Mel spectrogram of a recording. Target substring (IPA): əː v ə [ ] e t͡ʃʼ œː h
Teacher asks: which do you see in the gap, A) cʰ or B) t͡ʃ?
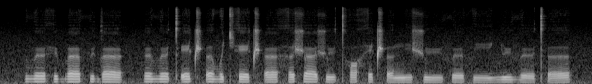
A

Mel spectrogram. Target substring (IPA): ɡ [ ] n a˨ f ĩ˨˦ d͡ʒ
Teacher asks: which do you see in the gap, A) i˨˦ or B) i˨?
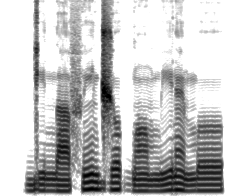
B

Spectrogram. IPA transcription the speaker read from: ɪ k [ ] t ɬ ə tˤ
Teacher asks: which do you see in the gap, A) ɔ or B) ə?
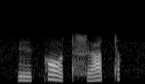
A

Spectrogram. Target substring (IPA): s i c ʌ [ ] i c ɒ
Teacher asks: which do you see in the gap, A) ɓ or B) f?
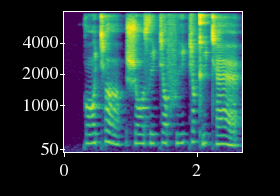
B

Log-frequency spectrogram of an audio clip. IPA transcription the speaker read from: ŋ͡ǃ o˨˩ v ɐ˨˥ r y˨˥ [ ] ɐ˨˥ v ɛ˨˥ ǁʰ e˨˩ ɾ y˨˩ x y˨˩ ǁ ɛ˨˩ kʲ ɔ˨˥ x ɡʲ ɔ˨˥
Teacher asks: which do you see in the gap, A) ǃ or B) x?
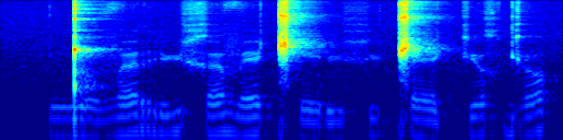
B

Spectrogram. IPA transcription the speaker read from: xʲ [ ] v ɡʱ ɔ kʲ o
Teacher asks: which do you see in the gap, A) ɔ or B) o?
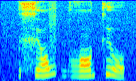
A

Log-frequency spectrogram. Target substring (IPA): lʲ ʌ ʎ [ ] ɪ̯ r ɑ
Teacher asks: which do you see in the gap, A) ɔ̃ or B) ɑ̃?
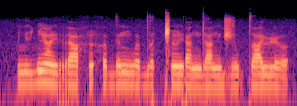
B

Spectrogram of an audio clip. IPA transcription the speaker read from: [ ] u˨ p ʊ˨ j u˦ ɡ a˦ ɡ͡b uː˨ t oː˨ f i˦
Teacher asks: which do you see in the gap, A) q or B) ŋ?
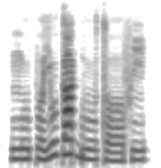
B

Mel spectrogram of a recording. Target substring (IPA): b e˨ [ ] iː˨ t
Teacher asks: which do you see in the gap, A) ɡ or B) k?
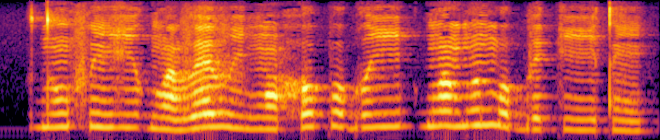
B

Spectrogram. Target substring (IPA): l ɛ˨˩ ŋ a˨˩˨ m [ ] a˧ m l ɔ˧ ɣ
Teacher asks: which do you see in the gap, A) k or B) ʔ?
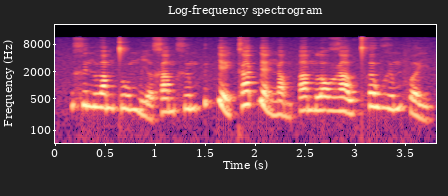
B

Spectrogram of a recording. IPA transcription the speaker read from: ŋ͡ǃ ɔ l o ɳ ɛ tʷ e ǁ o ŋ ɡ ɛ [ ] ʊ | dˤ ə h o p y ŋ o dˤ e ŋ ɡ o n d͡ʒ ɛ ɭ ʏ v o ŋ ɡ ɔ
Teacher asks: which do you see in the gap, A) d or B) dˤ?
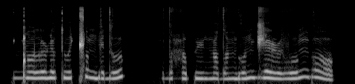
A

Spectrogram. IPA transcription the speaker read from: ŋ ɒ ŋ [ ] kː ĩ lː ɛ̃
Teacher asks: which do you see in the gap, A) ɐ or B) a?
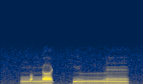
B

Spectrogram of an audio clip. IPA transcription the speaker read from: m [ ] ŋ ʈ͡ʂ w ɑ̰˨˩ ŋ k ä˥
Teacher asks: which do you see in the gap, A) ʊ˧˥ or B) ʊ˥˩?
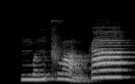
A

